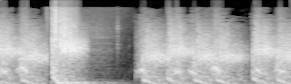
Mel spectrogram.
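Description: A fast, even run of dubbed whacking hits, about four to five a second, for a mock beating. One very loud whack lands about half a second in, followed by a short break before the hits start again.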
